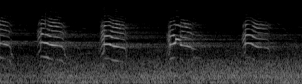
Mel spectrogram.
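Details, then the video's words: A seagull gives harsh, nasal, downslurred yelps, five in three seconds at an uneven pace, over a low rumble of background noise. "Seagull Sounds"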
